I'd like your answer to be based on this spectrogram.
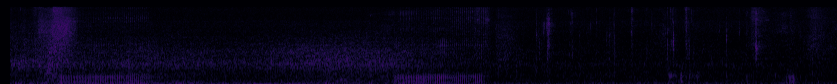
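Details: Dog named in the original caption, sleeping: two rattling, buzzy snores on inhaling with quieter breathing between them, snoring.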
